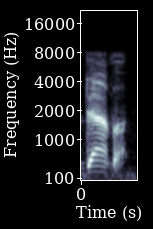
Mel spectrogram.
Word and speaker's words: Davao: The Aboriginal Obos, who inhabit the hinterlands of the region, called the river Davao, with a gentle vowel ending, although later pronunciation is with a hard V, or B.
